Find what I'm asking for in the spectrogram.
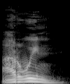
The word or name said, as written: arwin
